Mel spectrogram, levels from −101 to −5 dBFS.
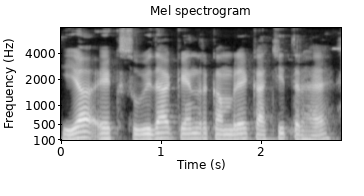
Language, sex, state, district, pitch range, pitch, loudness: Hindi, male, Jharkhand, Garhwa, 120-135 Hz, 125 Hz, -18 LUFS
